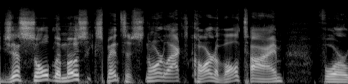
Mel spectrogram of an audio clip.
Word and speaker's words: Snorlax: Did I pronounce that right? First off, Snorlax. Snorlax is right.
